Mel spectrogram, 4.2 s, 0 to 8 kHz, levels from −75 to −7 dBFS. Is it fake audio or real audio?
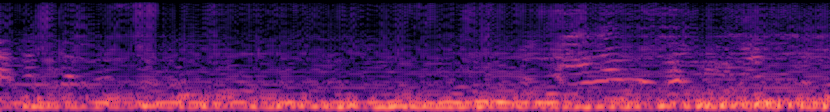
fake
